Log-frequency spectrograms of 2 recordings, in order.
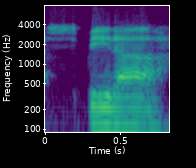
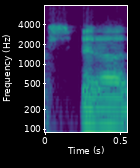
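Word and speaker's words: SBITDA: Um the subscription liability um other also known as uh speeda or spitta depending on on who might be pronouncing it.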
